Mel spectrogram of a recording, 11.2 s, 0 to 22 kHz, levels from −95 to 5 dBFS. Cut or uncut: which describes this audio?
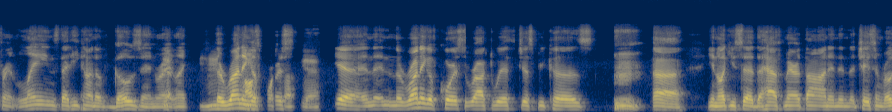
cut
